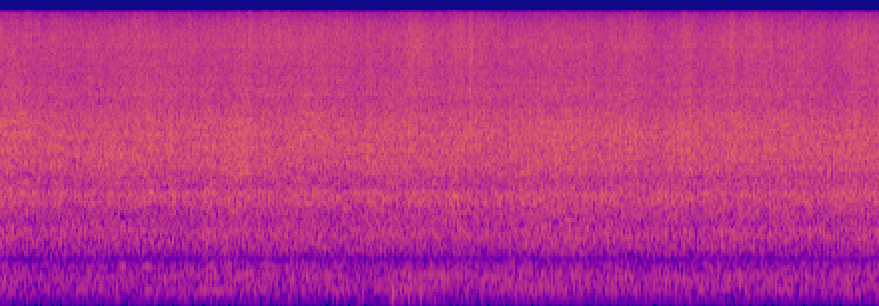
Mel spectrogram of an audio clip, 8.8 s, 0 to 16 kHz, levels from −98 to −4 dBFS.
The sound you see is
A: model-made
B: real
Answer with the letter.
B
